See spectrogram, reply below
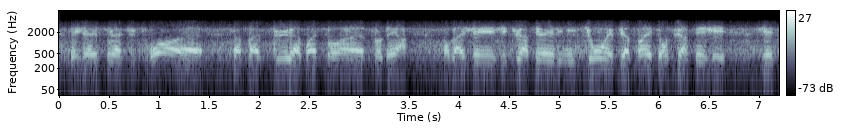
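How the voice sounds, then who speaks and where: A man with a French accent chatting casually as a radio operator, rambling and hesitant, repeating himself. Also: on the high side. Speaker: amateur radio operator driving a vehicle. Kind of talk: casual two-way radio chat. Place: moving vehicle. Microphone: radio microphone. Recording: narrow, noisy two-way radio from vehicle.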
